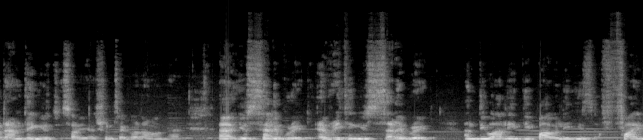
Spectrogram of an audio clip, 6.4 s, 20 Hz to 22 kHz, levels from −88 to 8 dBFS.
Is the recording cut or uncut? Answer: uncut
